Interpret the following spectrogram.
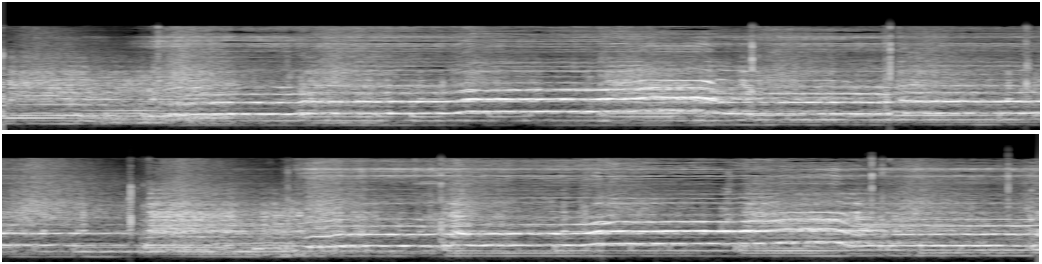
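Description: A rock band playing live, with choir-like sung voices over sustained chords. The melody climbs in steps and drops back about six seconds in, then repeats the phrase.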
